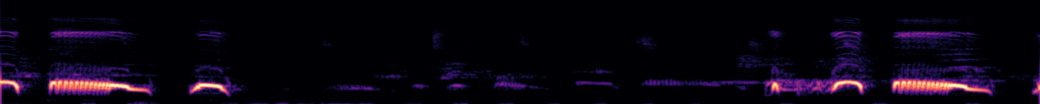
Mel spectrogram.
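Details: Spotted dove decoy song in the 'còi' (whistle) voice style, also called 'kim' (needle) voice: loud, hollow, arched coos in a quick phrase, a pause with soft murmurs, then the phrase again. Regular low soft knocks tick in the background.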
